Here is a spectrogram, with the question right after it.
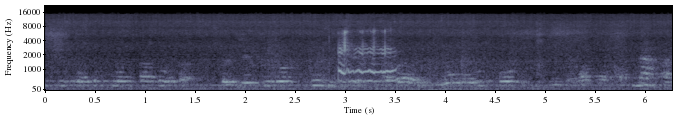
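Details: Female cat seemingly conversing with an imaginary friend, making soft repeated chirrups and murmurs, then a clear rising meow around the middle, followed by more quiet trilling sounds against low background hiss.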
